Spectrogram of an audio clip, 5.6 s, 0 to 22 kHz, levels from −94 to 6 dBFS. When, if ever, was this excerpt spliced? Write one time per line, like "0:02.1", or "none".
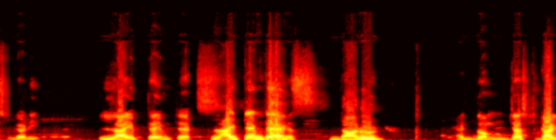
none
